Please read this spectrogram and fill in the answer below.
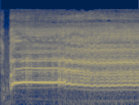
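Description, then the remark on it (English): A man lets out a loud, sustained scream, holding one strained high pitch for almost two seconds, reenacting waking from a nightmare screaming on a waterbed. “Screaming on my waterbed.”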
